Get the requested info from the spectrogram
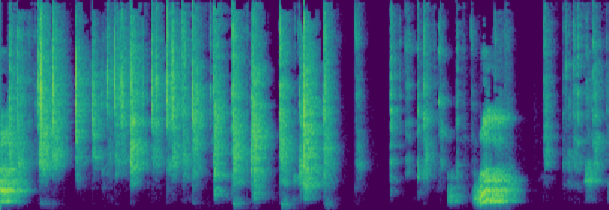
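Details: Female Pomeranian puppy working to get her cookie lets out one loud sharp bark near the end, after a run of short scuffling and whining sounds.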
